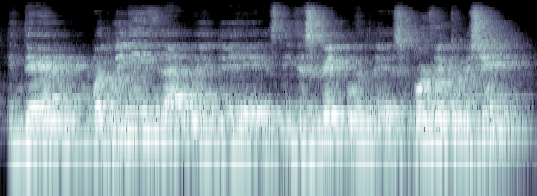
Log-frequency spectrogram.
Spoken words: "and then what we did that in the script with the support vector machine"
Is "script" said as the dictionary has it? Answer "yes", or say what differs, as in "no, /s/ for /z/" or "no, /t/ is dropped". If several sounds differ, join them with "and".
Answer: no, /p/ is dropped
